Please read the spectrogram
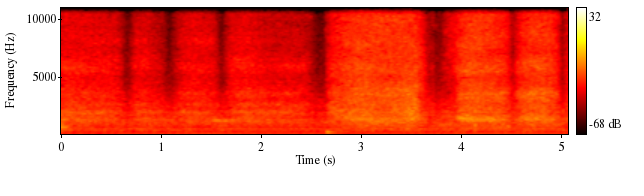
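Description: A bare palm rubbing back and forth over a sanded, primer-dusted steel body panel with patches of body filler, a dry rasping hiss, feeling the surface for high spots in the filler. Several strokes, the louder ones in the second half.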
